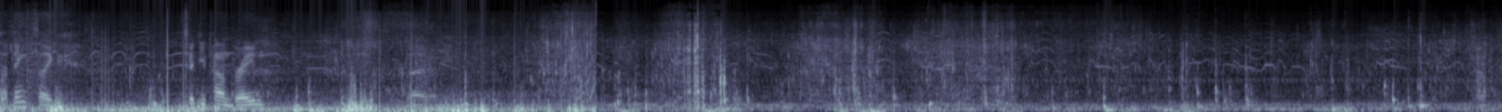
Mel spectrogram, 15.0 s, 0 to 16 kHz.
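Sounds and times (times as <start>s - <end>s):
wind on the microphone: 0.0s - 6.0s
water lapping against a hull: 0.0s - 15.0s.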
